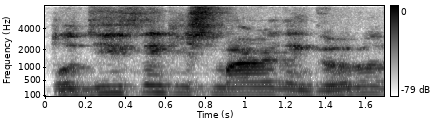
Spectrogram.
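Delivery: normal talking voice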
